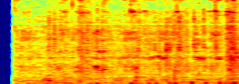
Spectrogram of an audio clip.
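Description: Faint, irregular clacks of a kick scooter's wheels rolling over paving, with indistinct voices in the background.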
